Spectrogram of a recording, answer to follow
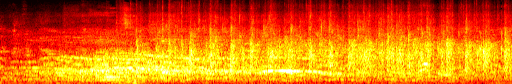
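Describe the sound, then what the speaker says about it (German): An audience at a Swiss Fasnacht carnival show in a hall gives sustained, loud applause, dense clapping joined by cheering and chatter that holds steady for several seconds. "Und da war ein toller Applaus"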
